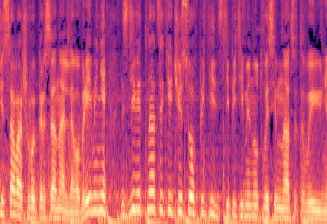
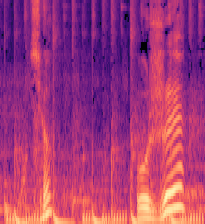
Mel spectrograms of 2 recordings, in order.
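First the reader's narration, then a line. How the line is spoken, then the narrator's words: Bewildered drawl. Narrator (Russian): растерянно протянул Сергей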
